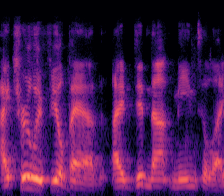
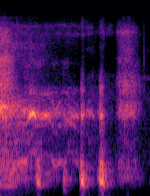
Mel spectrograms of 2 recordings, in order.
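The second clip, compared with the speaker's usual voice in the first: laugh; 4 dB quieter than usual. Real, not acted. Laughing at own story.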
